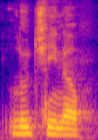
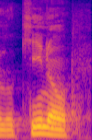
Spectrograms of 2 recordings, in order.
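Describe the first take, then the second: First: The name is pronounced the Spanish way. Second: The name is pronounced the Italian way. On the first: "more Spanish descent would say uh, Lucchino" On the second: "Italians, I believe, say Lucchino"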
